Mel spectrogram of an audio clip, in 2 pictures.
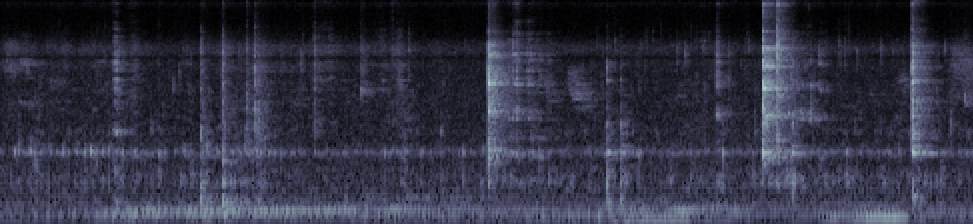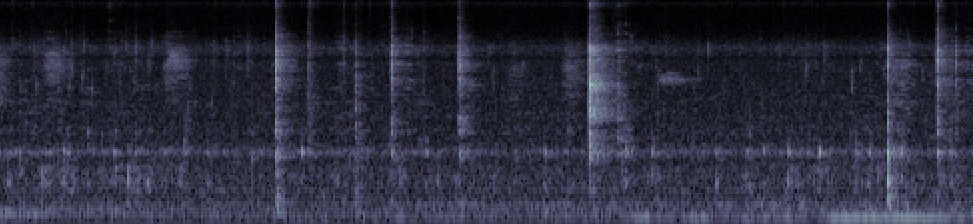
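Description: Metal ladle scooping chicken curry out of an aluminium rice-cooker pot into a bowl, clinking sharply against the pot several times, with soft sloshing of the sauce.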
